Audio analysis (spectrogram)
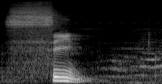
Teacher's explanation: ناظرین، سین کو صحیح ادا کرنے کے لیے ہمارے دونوں جو دانت ہیں وہ دانت بند ہو جانا چاہیے۔ جب ہمارے دانت بند ہو جاتے ہیں تو ہم سیٹی جس طرح مارتے ہیں اسی طرح ہم سین کی آواز نکالیں، سین، تو سین خود بخود صحیح ادا ہو جائے گا۔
